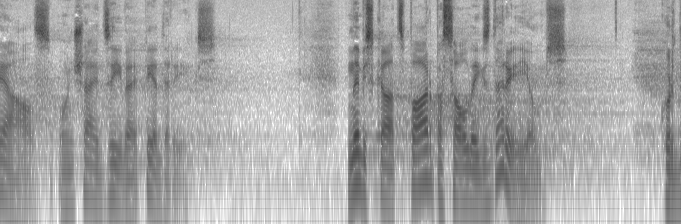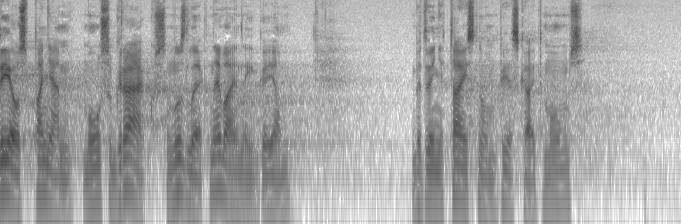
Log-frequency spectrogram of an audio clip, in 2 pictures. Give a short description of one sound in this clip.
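A middle-aged man speaks calmly into a microphone in a reverberant hall, pausing between phrases.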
